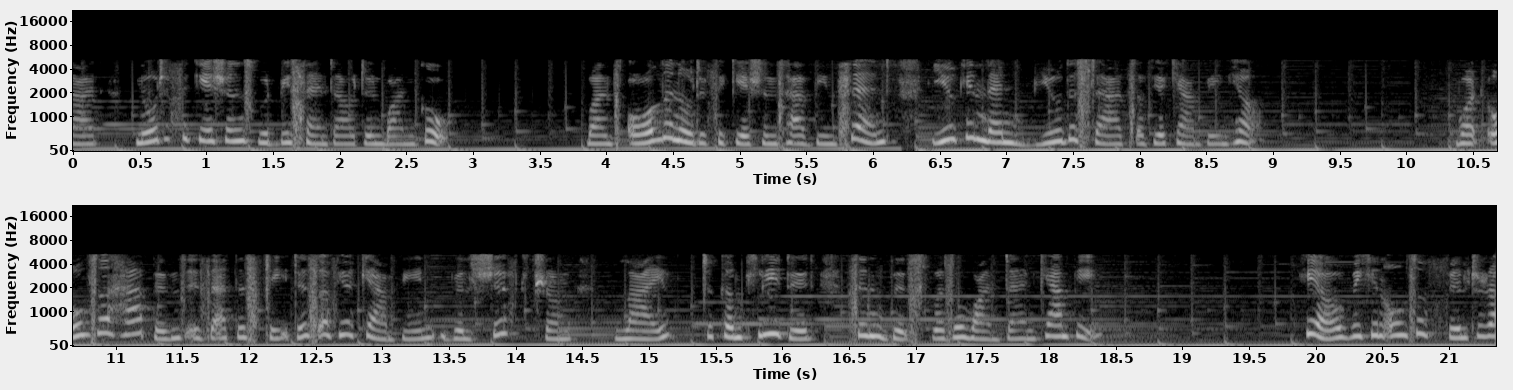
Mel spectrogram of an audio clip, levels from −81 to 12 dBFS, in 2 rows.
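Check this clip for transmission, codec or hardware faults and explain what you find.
One fault runs through the whole clip: aliasing. Throughout, the sound was resampled down without an anti-alias filter, which fits a drop to about 11 kHz. Everything above 5.5 kHz folds back below it, about 20 dB under the signal, giving a gritty, metallic edge. A spectrogram shows energy packed hard against 5.5 kHz, with mirrored, unrelated streaks.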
